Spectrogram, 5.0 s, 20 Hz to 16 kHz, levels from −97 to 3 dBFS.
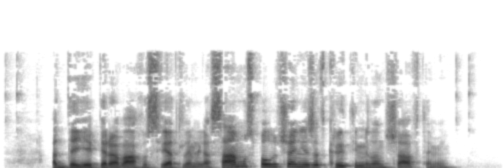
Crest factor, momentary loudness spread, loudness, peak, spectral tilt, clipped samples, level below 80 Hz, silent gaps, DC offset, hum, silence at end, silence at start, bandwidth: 20 dB; 10 LU; -22 LUFS; -2 dBFS; -5.5 dB/octave; under 0.1%; -62 dBFS; none; under 0.1%; none; 0.55 s; 0.55 s; 11.5 kHz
